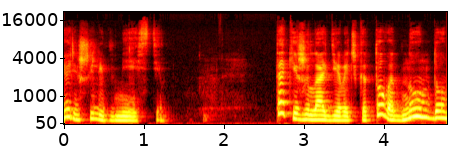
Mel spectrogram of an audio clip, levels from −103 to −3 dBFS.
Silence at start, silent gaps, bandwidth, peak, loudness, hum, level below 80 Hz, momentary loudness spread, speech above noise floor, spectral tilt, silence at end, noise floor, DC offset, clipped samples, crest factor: 0 s; none; 14.5 kHz; -4 dBFS; -19 LUFS; none; -66 dBFS; 12 LU; 49 dB; -6.5 dB/octave; 0 s; -68 dBFS; under 0.1%; under 0.1%; 16 dB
